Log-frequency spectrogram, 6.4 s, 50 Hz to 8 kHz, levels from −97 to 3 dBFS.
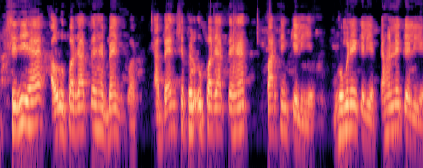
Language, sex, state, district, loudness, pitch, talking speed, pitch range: Hindi, male, Bihar, Vaishali, -15 LUFS, 160 Hz, 225 wpm, 155-175 Hz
